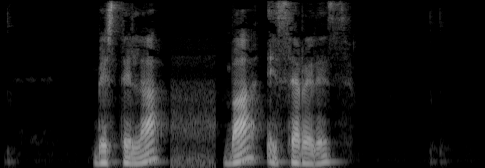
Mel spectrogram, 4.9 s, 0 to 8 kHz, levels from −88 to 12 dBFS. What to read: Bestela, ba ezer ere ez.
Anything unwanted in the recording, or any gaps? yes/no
no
